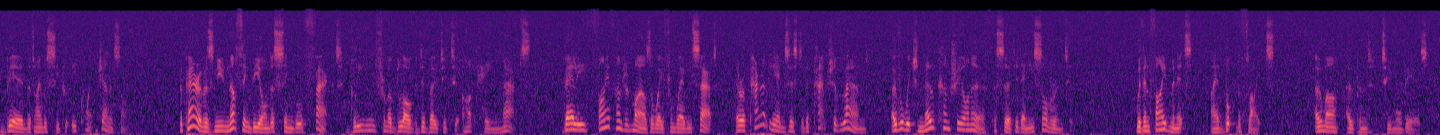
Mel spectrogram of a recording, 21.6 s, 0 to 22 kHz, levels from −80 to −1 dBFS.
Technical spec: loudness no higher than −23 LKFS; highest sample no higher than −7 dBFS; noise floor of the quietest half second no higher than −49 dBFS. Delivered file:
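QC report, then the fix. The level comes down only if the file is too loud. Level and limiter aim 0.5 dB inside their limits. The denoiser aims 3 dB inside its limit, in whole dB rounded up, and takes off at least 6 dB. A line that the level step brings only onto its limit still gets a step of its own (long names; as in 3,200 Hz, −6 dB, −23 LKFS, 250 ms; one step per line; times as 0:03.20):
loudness −31.0 LKFS: in spec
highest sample −14.0 dBFS: in spec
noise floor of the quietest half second −43 dBFS: out of spec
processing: broadband denoise 9 dB, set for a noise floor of −43 dBFS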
